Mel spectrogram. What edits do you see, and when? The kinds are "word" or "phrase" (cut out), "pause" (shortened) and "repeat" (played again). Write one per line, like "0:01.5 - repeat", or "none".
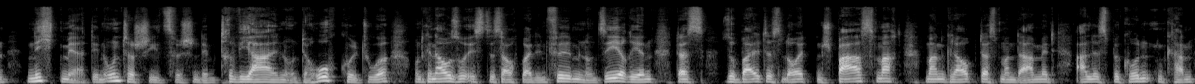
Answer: none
